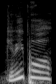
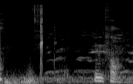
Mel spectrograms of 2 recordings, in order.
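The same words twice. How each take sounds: First: Said in the usual way. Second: High and very slow "Give me Paul"; high coaxing. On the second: Real, not acted. Coaxing dog, stretched high.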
